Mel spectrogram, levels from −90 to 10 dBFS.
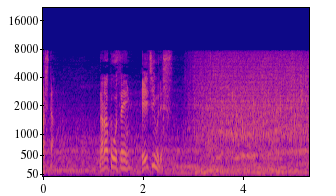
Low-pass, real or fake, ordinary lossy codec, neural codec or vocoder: none; fake; none; codec, 16 kHz, 16 kbps, FreqCodec, larger model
